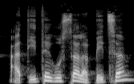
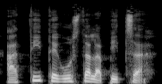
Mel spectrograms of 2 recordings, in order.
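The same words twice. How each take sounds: First: "¿A ti te gusta la pizza?" rising on "pizza" like a question; question tune. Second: "¿A ti te gusta la pizza?" with a falling, flat statement tune. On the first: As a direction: make it a yes-no question, rising at the end. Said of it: "cambias el tono para que suene como pregunta". (entonación de pregunta, que sube al final) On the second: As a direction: say it as a plain statement, falling at the end. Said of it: "es una afirmación o idea positiva". (entonación de afirmación, que baja al final) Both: Shown as a demonstration.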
